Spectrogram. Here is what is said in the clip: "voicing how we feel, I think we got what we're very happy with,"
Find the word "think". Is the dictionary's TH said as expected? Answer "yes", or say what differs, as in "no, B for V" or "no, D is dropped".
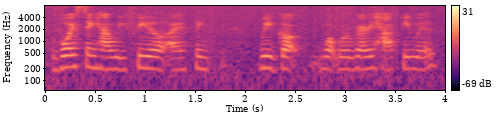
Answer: yes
